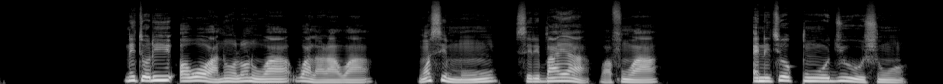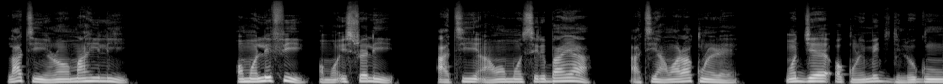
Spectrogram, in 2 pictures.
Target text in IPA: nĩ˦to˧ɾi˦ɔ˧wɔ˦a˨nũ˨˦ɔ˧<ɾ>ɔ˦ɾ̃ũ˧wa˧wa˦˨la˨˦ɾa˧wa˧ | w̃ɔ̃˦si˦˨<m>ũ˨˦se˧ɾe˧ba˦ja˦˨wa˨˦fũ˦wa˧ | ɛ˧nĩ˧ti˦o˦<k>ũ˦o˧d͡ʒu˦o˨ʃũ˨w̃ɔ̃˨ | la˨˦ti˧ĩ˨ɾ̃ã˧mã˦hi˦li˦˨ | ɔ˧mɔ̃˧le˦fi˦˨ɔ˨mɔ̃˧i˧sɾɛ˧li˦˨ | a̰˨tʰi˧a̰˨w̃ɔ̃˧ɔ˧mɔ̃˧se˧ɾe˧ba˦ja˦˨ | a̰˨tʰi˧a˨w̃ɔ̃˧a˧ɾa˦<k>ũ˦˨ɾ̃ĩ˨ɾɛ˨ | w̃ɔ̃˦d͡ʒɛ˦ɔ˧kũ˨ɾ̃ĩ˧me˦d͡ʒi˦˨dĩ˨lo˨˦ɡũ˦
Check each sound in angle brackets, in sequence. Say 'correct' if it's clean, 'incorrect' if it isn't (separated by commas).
incorrect, correct, correct, correct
